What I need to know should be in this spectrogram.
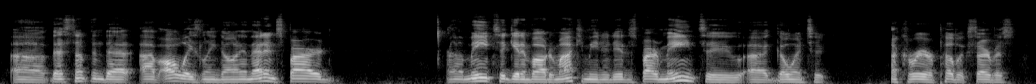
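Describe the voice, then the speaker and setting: Over a quiet background, a man with a Tennessee accent talks at a fairly quick pace with fairly even intonation. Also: medium pitch for a man. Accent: Southern US, Tennessee. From rural Tennessee. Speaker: podcast co-host, political commentator. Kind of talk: casual political commentary podcast.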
